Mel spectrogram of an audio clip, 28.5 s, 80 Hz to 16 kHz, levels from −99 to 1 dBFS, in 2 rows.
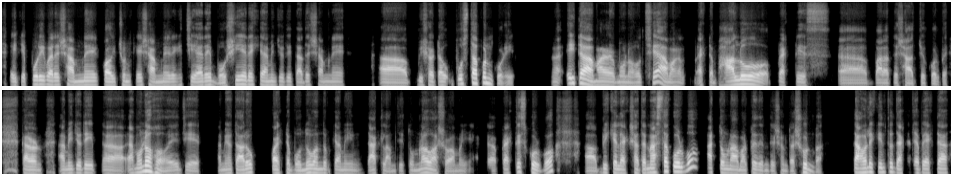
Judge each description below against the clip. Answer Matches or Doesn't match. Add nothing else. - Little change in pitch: Doesn't match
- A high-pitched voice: Doesn't match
